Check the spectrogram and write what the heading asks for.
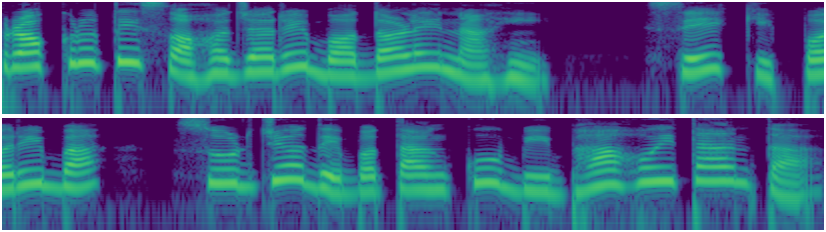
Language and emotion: Odia, neutral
